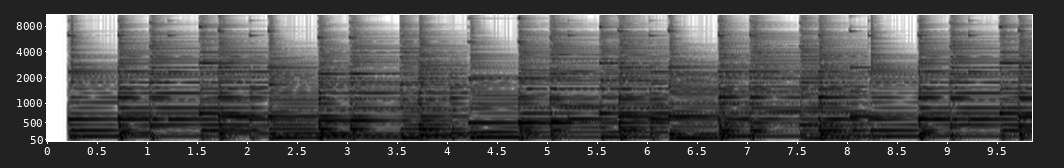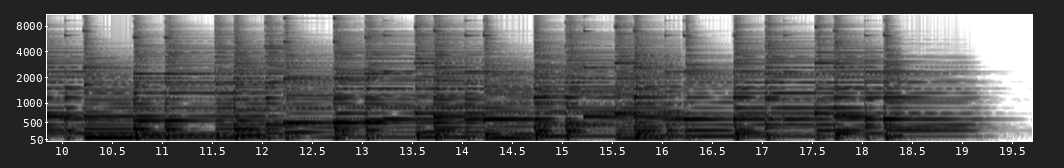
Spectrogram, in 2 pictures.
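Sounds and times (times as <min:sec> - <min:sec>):
playful cheerful background music: 0:00.2 - 0:19.0.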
